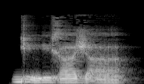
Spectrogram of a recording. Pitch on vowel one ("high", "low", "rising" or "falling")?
falling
